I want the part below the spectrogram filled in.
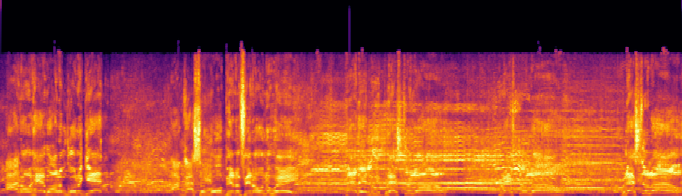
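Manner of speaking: high, shouted pulpit exhortation; full-force preaching. Real, not acted.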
